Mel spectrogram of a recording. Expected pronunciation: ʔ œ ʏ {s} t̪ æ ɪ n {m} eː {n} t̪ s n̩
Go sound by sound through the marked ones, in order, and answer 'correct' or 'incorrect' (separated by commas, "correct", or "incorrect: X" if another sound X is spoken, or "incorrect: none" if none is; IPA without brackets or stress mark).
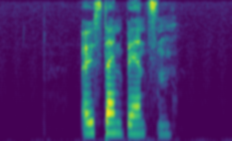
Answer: correct, incorrect: b, correct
